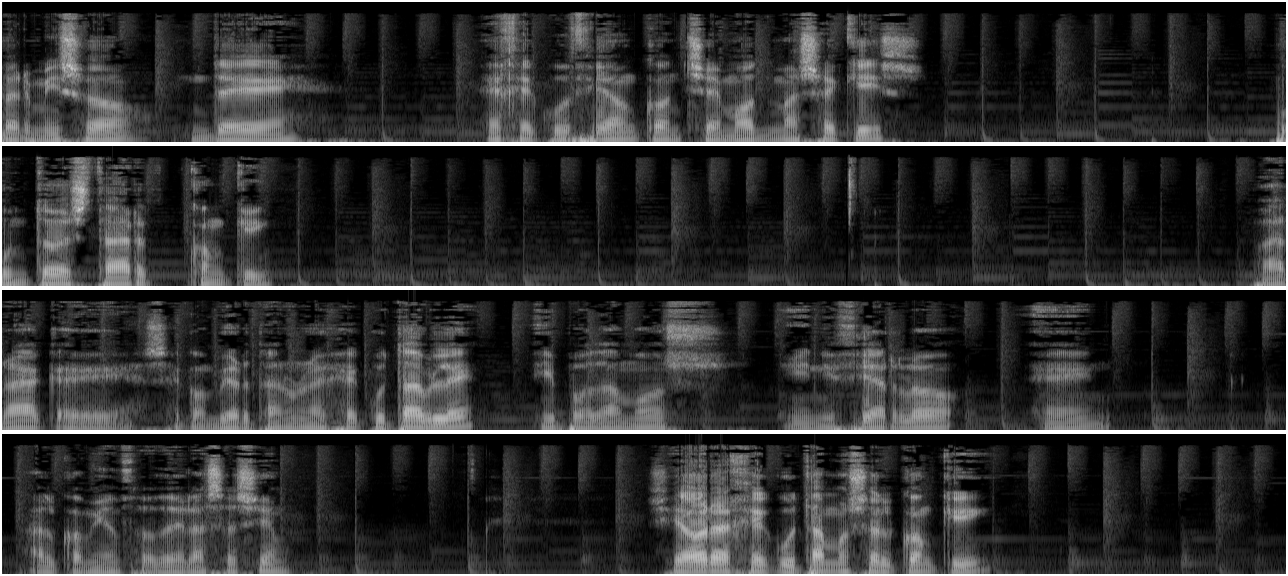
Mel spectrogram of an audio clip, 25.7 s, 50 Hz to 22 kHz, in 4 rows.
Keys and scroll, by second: 0.0-0.2 typing, 2.1-2.9 typing, 5.0-12.6 typing, 14.5 typing, 18.2-19.9 typing.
